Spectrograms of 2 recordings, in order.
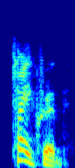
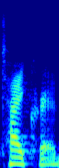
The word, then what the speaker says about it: Teichrib: You know, you pronounce it in 2 pieces or 2 parts: tie and a crib. So you think of a bow tie and a crib. Teichrib. Okay, Teichrib. Yeah, Teichrib.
